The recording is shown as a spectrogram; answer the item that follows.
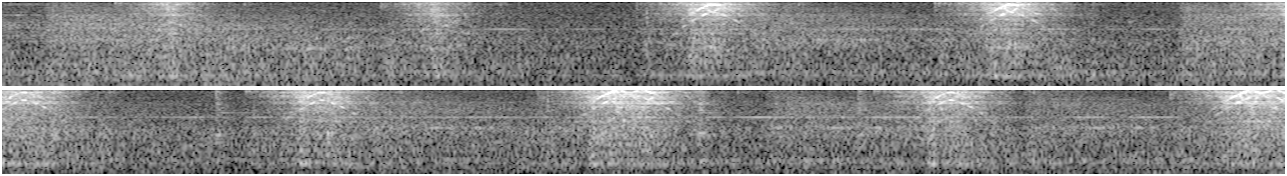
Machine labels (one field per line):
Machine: slide rail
